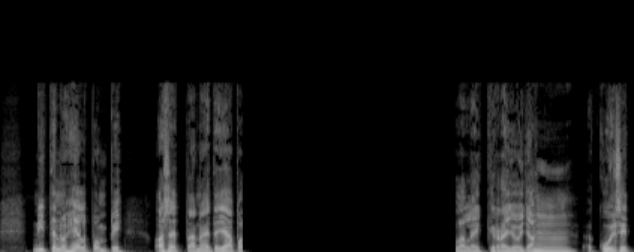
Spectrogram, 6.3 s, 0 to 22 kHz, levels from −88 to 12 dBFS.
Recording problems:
audio cutting out; at 2.5 s for 2 s

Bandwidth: 14.5 kHz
